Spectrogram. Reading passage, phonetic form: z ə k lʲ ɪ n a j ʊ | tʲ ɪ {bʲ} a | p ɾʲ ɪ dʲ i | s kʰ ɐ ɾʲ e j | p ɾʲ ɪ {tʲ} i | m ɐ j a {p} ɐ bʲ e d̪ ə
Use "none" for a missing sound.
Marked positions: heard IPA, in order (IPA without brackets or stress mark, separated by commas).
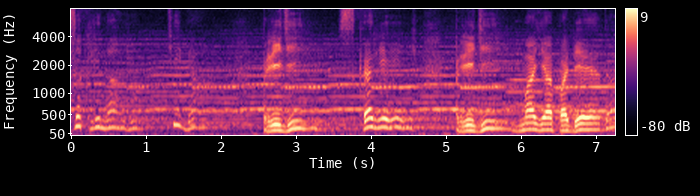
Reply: bʲ, dʲ, p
